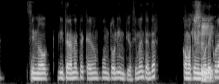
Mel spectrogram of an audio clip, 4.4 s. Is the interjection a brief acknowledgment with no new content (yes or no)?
yes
